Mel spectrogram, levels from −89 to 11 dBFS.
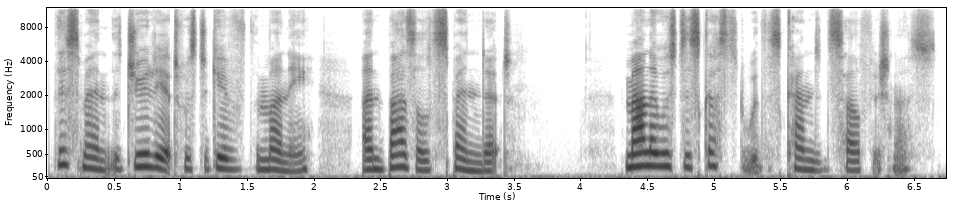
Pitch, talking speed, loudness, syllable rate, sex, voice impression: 210 Hz, 185 wpm, -20 LUFS, 5.6 syllables/s, female, very feminine, adult-like, fluent, slightly sincere, slightly elegant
